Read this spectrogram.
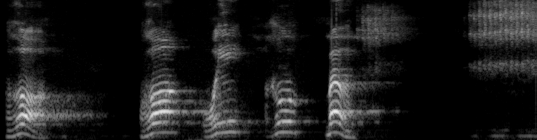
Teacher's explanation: untuk Gin itu puncaknya ya di ujung tenggorokan tenggorokan bagian atas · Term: Gain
